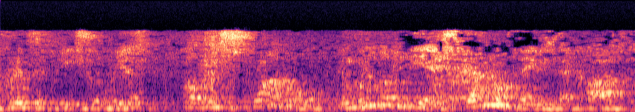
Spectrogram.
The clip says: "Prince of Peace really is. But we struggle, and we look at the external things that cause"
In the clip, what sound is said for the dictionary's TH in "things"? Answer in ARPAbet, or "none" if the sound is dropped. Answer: TH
